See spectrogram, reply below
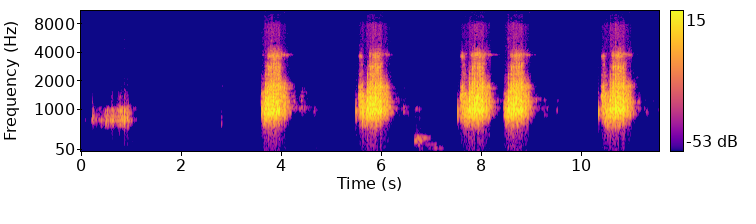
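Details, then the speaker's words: Toddler with asthma after a cold, breathing fast with difficulty: repeated short high-pitched whistling sounds with each breath, audible to the bare ear; wheeze. "basically, it is a whistling sound which can be really audible even to the bare ears."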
